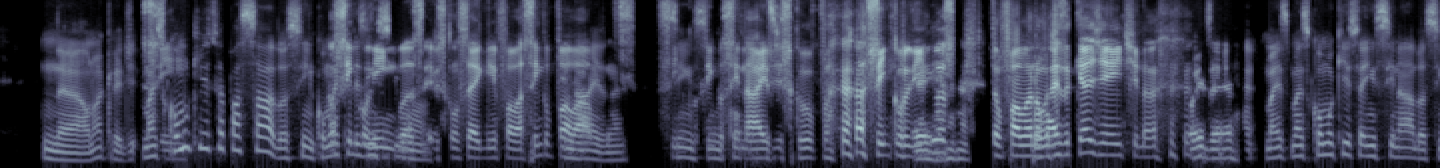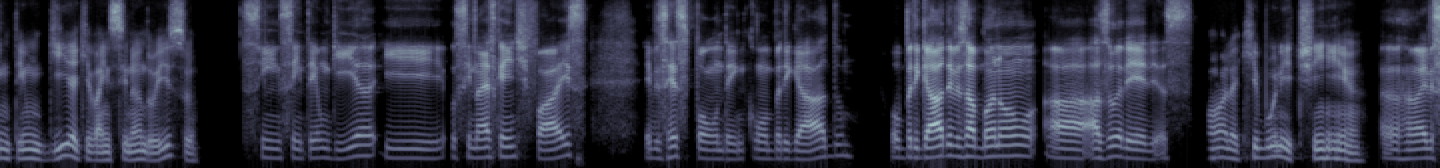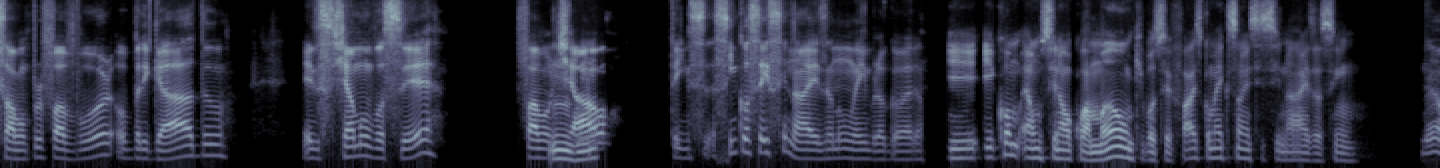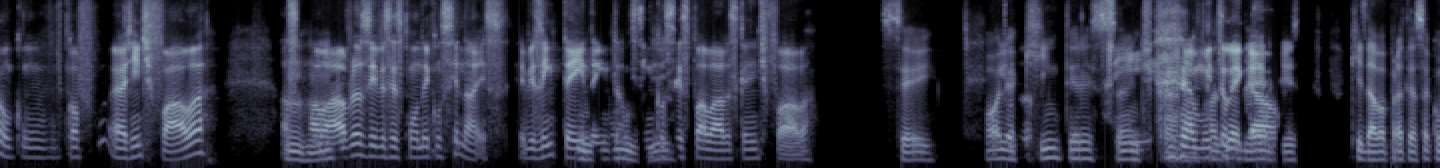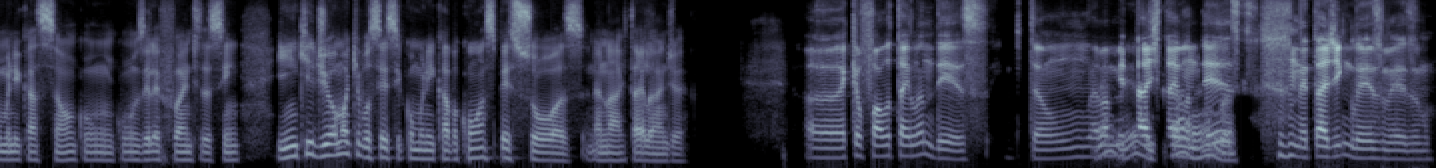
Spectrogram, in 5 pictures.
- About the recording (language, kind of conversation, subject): Portuguese, podcast, Você pode me contar sobre uma viagem em meio à natureza que mudou a sua visão de mundo?
- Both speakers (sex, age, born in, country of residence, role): male, 30-34, Brazil, Spain, host; male, 35-39, Brazil, Canada, guest
- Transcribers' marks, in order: tapping; laugh; chuckle; chuckle; chuckle; other background noise; chuckle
